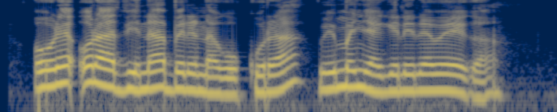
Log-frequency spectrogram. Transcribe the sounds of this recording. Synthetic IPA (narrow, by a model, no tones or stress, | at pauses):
ɔɾeaʔoɾaːðenabɛɾɛnaɣokoɾawemɛɲaɣeɾeɾɛwɛɣa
